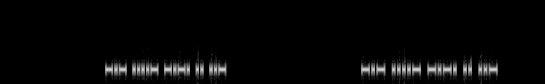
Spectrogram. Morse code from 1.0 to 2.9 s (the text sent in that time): K4CIU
